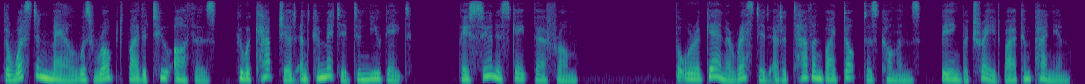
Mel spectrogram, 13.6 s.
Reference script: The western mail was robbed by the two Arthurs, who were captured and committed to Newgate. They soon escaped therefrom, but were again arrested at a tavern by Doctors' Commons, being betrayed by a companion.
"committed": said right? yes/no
yes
